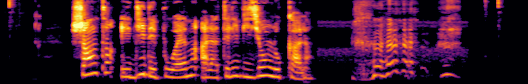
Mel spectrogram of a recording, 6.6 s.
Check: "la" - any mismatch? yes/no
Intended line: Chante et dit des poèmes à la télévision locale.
no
